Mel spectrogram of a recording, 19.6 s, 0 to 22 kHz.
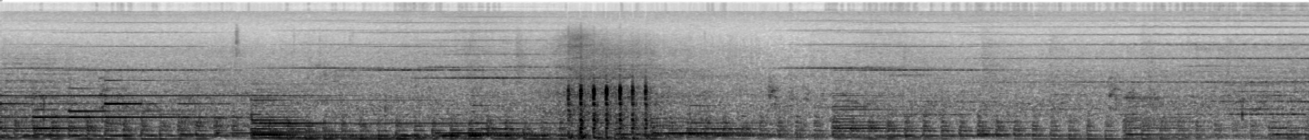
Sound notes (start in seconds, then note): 8.4 door knocking; 12.0 foreboding music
